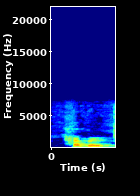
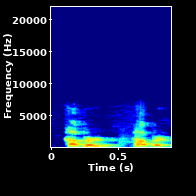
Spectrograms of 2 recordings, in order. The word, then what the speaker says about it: Herbert: Herbert. What did I say? Hubbard.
